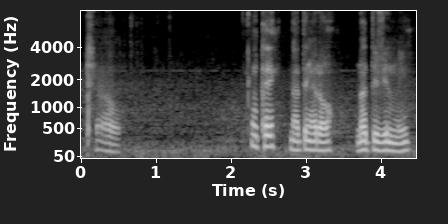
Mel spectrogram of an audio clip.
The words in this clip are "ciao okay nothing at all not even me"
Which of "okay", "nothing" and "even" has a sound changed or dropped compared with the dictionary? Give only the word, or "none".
nothing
